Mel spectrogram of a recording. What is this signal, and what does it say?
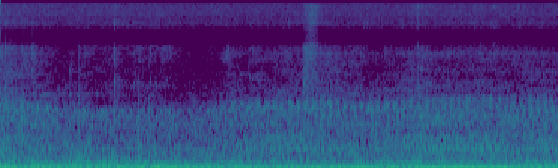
The noise inside a car. There is no code.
